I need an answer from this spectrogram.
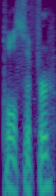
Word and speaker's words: Pulsifer: I think maybe what she's meaning, Catherine Pulsifer, rhymes with Lucifer, is that you wake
